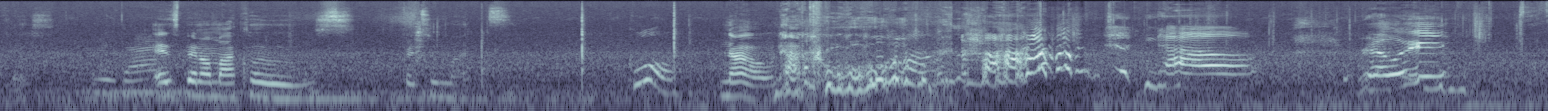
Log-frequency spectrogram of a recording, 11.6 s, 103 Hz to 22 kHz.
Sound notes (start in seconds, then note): 5.8 all laugh; 5.8 laughs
